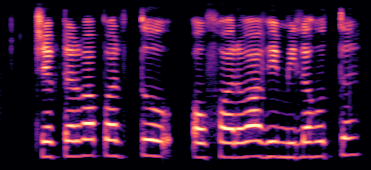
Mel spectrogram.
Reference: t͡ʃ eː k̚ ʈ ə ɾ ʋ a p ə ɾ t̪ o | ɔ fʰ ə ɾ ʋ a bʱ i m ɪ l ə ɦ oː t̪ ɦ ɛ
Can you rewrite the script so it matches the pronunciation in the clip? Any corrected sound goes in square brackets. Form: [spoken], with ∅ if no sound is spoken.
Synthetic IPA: t͡ʃ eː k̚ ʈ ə ɾ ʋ a p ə ɾ t̪ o | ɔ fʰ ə ɾ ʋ a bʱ i m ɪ l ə ɦ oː t̪ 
